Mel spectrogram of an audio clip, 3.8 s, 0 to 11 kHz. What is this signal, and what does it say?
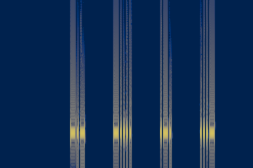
Morse code, heard as a keyed tone, about 54 wpm, spaced as for 17 wpm, 690 Hz. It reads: K6RV
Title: USA Call Signs - 4 Characters - 6x Character Spacing - 50wpm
